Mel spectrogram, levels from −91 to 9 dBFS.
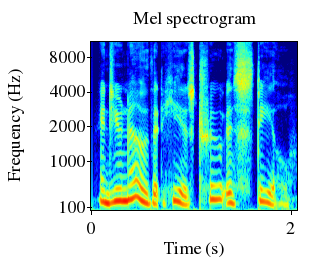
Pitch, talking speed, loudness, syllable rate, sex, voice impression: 215 Hz, 260 wpm, -13 LUFS, 4.9 syllables/s, female, feminine, slightly gender-neutral, adult-like, slightly middle-aged, very relaxed, very weak, slightly dark, soft, slightly muffled, very fluent, raspy, cute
